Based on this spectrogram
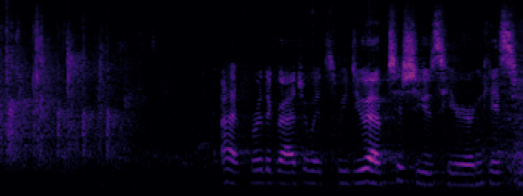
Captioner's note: applause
